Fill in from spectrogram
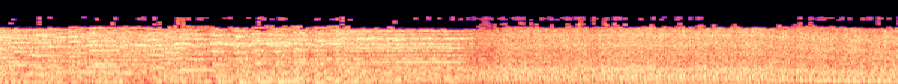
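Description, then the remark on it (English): Murdoch's car, up ahead at a farmhouse in a Green Hornet radio drama, idles in a steady, loud, low rumble with a buzzing harmonic drone, its tone shifting midway and creeping slightly higher toward the end. No one speaks. “Yeah, there's Murdoch's car up ahead.”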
